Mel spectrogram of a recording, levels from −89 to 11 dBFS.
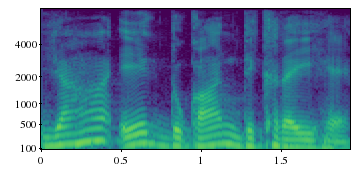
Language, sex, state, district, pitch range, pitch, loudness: Hindi, male, Uttar Pradesh, Ghazipur, 115-150 Hz, 130 Hz, -17 LUFS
